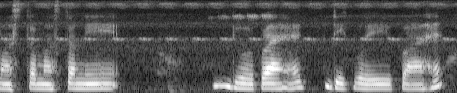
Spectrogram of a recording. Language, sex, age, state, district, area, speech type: Assamese, female, 60+, Assam, Tinsukia, rural, spontaneous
